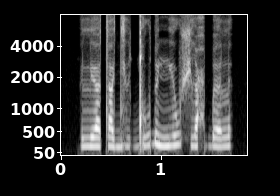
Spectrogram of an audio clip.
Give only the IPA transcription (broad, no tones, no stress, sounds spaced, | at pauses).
lʲ a t a dʲ u y̯ ɡ͡ǃ u ɗ ɘ nʲ ɛ w ʃ i ħ ɓ ɛ l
